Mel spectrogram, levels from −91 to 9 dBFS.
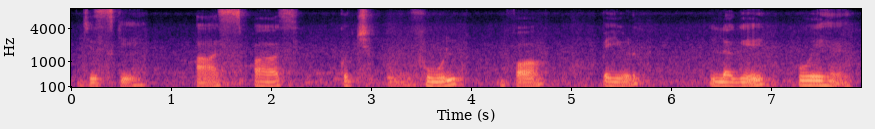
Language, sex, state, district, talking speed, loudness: Hindi, male, Uttar Pradesh, Etah, 70 wpm, -19 LUFS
